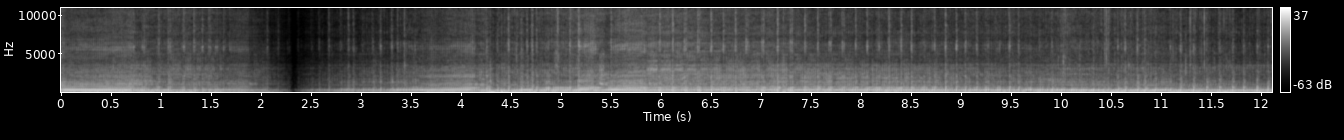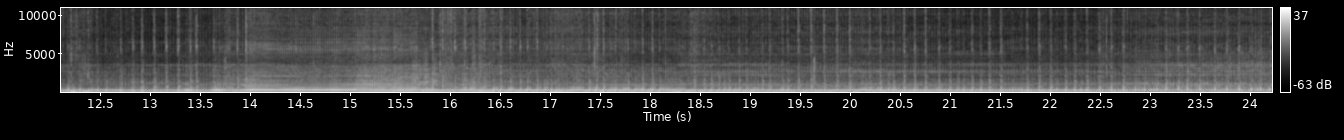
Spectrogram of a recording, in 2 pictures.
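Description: Close, loud engine of a 1980 Suzuki TS185 motorcycle being ridden, a steady buzzing two-stroke drone with pitch rising and falling through throttle changes after a brief dip near the start.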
